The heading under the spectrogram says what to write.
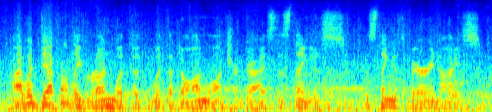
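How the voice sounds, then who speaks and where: Noticeable background noise sits behind a man as he talks fairly quickly. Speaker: gaming youtuber. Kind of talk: gameplay commentary. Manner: loud.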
